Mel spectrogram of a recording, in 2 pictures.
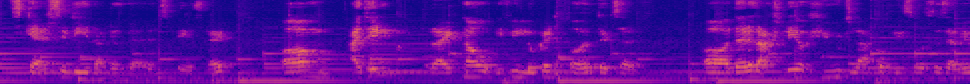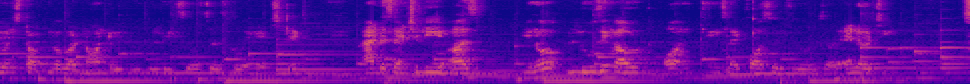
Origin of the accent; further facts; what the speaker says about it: India; But me being the Indian that I am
